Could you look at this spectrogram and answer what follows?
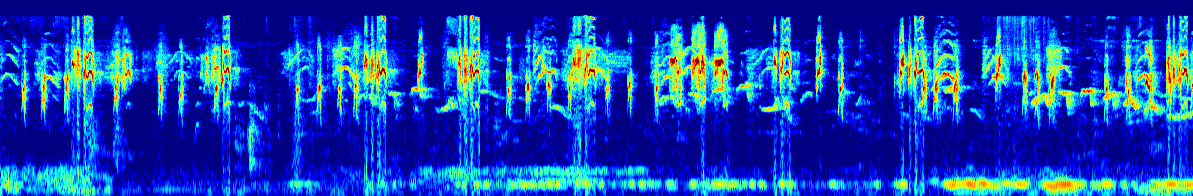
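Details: Female crimson sunbird call used as a lure to draw males down: bursts of sharp, high chirps and twitters repeated every second or so, with a faint low hum underneath.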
